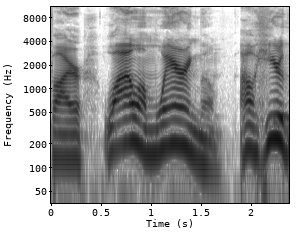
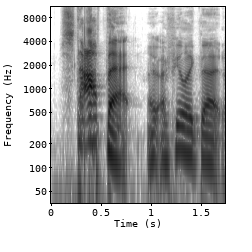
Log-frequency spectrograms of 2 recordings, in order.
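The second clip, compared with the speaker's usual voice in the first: ordinary talk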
